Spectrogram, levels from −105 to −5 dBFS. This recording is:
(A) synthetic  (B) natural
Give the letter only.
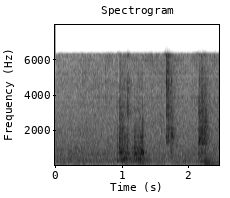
A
